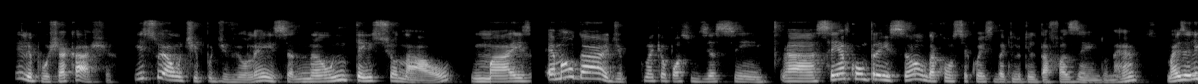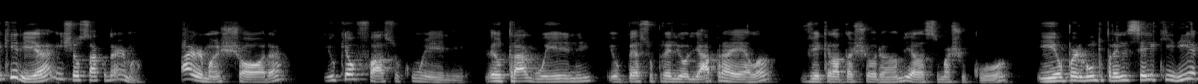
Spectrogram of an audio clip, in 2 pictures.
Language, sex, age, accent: Portuguese, male, 20-39, Brazilian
